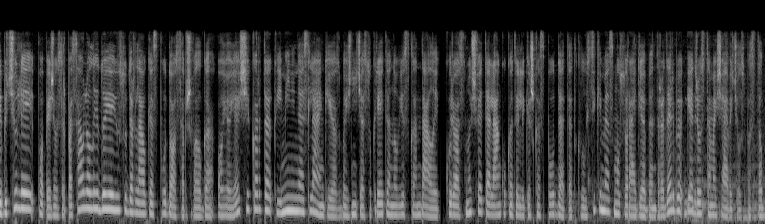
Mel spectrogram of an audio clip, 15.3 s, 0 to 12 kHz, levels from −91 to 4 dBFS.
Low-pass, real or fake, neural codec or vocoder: 7.2 kHz; real; none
